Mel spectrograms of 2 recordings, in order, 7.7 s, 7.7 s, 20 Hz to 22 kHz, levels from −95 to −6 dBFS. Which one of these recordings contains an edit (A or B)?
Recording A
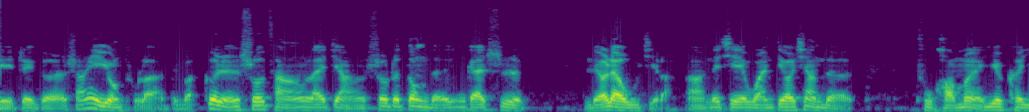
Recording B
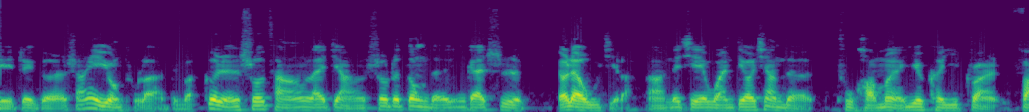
B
